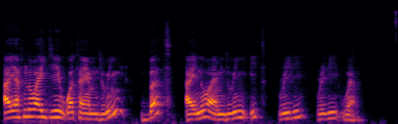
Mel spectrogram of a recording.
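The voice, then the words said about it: English with French accent. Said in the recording (French): “Beautiful French accent”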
